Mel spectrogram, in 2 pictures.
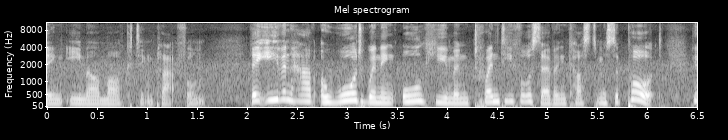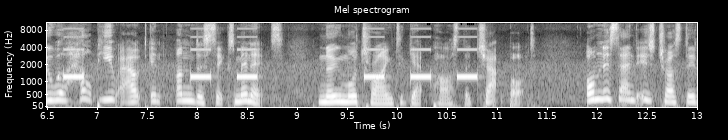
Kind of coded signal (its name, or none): beep code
